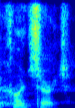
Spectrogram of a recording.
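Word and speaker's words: קונצרט: I say concert with the accents really on the second syllable, but the word is a borrowed word, so it's not an issue.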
